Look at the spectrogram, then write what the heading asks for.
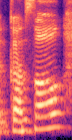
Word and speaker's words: ghazal: So sometimes it rhymes with muscle, and I tried to rhyme in my title.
